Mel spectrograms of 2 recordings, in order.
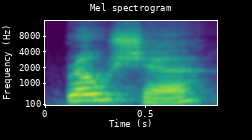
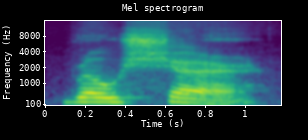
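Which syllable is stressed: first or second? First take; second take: first; second. First: The stress is on the first syllable. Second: The stress is on the second syllable. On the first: "in British English, the stress falls on the first syllable" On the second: "in American English, the stress falls on the second syllable"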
